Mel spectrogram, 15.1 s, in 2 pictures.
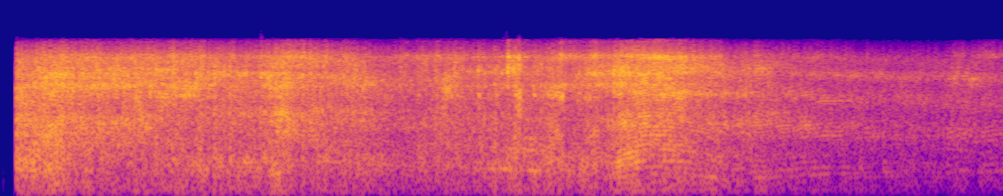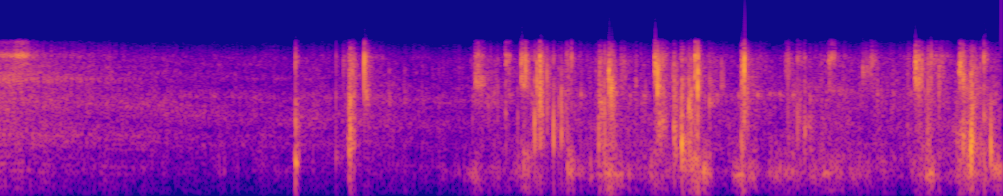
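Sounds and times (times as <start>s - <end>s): small motorcycle engines revving: 0.2s - 9.1s.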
